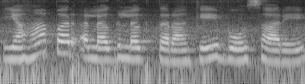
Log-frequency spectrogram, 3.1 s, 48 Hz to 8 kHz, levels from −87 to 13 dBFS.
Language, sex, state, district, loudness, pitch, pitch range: Hindi, female, Punjab, Pathankot, -14 LUFS, 215 Hz, 200-240 Hz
